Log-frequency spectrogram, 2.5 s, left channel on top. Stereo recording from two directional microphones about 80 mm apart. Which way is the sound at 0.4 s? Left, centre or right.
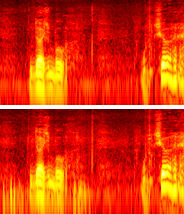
Left.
